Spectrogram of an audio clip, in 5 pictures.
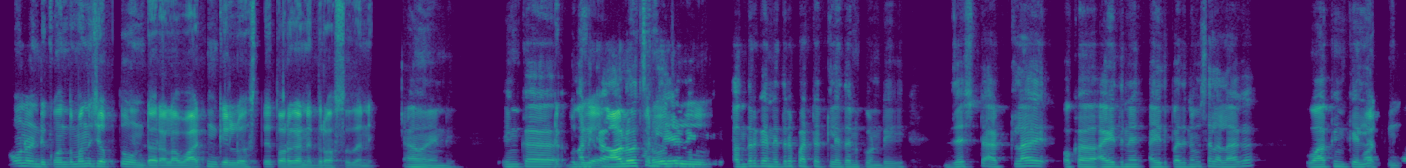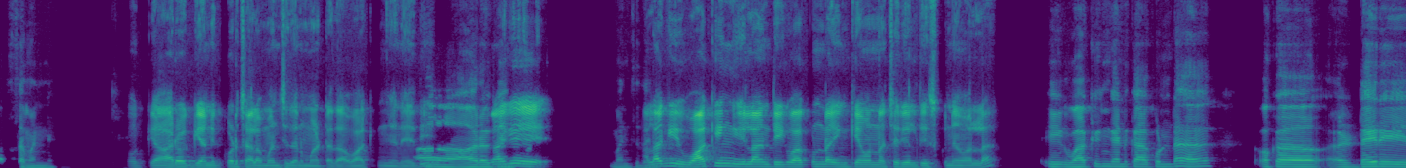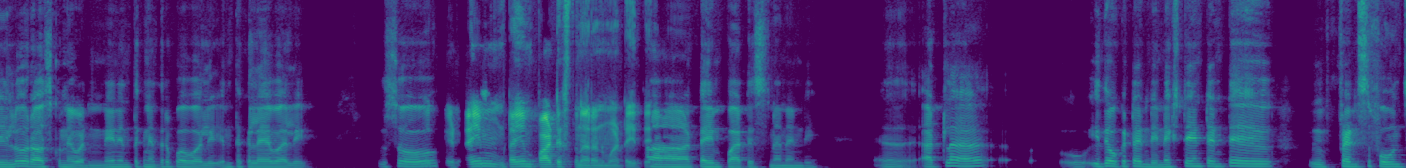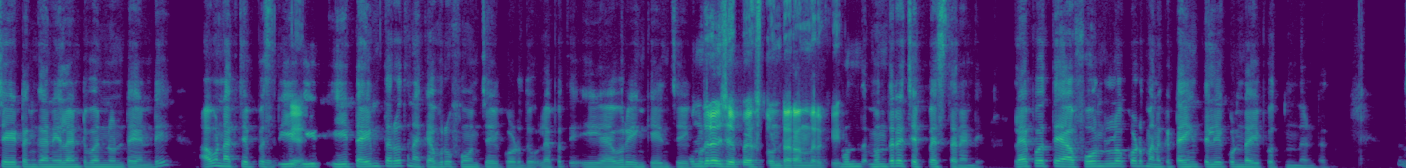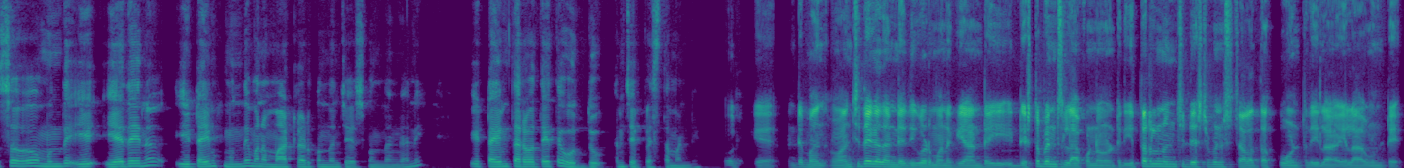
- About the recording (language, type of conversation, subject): Telugu, podcast, నిద్రకు ముందు స్క్రీన్ వాడకాన్ని తగ్గించడానికి మీ సూచనలు ఏమిటి?
- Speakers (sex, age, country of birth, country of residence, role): male, 20-24, India, India, host; male, 35-39, India, India, guest
- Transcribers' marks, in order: in English: "జస్ట్"; in English: "వాకింగ్"; in English: "వాకింగ్"; in English: "వాకింగ్"; in English: "డైరీలో"; in English: "సో"; other background noise; in English: "నెక్స్ట్"; in English: "ఫ్రెండ్స్"; in English: "సో"; in English: "డిస్టర్బెన్స్"; in English: "డిస్టర్బెన్స్"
